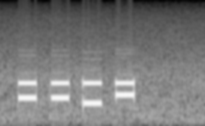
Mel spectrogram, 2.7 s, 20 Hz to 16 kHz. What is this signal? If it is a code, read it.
DTMF, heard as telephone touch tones, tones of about 250 ms. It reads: 8820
